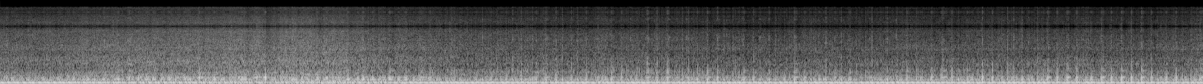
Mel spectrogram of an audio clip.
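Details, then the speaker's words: 1981 Laverda 1200 TS Mirage triple, cold on choke, first run since 2003 after new cam chain, valves set, base timing, rebuilt carbs, new airbox and exhaust; steady even low drone, no knocks or misses; healthy fast idle, slight carb fuel leak. "but anyway I'm thrilled started right up looks like I'm in the ballpark with my base timing settings and my base carburetor settings and it sure sounds healt"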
